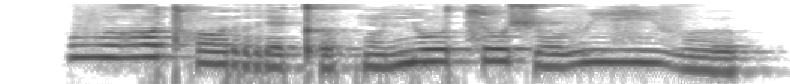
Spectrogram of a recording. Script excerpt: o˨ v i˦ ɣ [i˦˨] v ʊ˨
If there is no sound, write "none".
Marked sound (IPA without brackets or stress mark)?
i˦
